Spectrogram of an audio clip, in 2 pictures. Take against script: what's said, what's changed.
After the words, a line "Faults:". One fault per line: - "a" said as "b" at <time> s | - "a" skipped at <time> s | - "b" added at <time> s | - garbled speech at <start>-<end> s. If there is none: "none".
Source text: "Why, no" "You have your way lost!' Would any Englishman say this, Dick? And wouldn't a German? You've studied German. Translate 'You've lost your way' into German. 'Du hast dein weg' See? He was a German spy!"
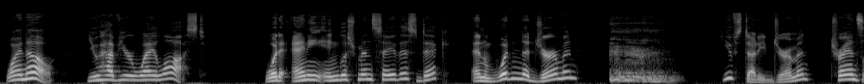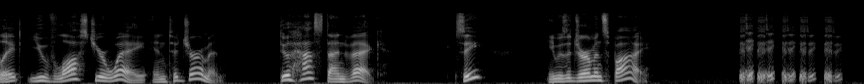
"Why, no" "You have your way lost!' Would any Englishman say this, Dick? And wouldn't a German? You've studied German. Translate 'You've lost your way' into German. 'Du hast dein weg' See? He was a German spy!"
Faults:
none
